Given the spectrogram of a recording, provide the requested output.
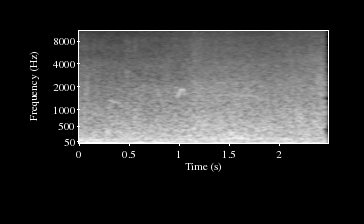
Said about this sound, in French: Me revoilà devant la mer.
